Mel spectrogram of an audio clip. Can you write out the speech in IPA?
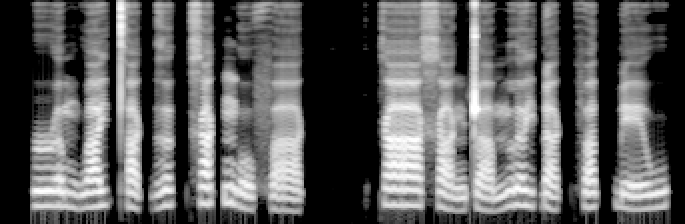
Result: ɹə˨˩m wa˧˥jt̪ʰa˨˩k̚ɣəː˦˥k̚xa˦˥k̚ ŋo˨˩fa˨˩k̚ | kaː˧ xa˨˩˨ŋʈa˨˩˦m lə˧jɗa˨˩k̚fa˦˥t̚ɓe˧˥w

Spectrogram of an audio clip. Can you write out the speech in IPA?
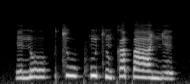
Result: ɪ˨no˦ | t͡suː˦kʰũ˦t͡sũ˨ ka˦ paː˦˨ ɲɪ˨

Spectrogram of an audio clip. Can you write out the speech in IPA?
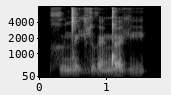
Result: xɯŋ͡ǀeʒʑɯ ðæŋ͡ǃæ ʒi

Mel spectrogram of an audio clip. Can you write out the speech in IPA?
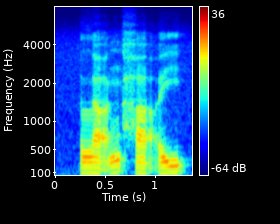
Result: la̰˧˥ŋha̰˧˥j

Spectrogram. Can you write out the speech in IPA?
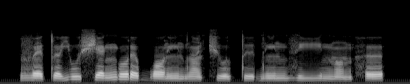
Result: vɛ˨tə˨ju˦ ʃɛ˧ŋo˦ɾə˨˦ bɔ˨ɾĩ˨dã˨ t͡ʃu˨ltɨ˨ dĩ˧nziː˧ nɔ̃˨nhə˧

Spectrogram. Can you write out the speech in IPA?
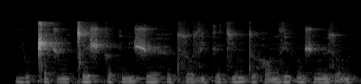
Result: juǁɐt͡ʃuŋʊ ǀeʃkœkni ʃøhøtzo zike d͡zyntʊ hɔn ziθŋʏʃ ŋøzon

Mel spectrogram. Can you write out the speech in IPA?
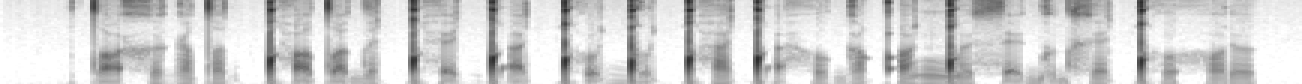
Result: tˤo̰˩ xœ˩˧˩ɡɛ˩tˤœ˩d ǃʰɛ̰˩˧˩tˤo̰˩dɛ˩ ǃʰɛ̰˩˧˩ǃʼa̰˩ ǃʰo̰˩˧˩ɡ͡ǃo̰˩˧˩ǃʰa˩˧˩ǃʼa̰˩ ho˩ɡœ˩˧˩qʼɵ˩˧˩ŋ͡ǃɵ˩ sɛ̰˩˧˩ɡo̰˩dxɛ˩˧˩ ǃʰo˩˧˩hɔ˩˧˩ɾɵ˩˧˩

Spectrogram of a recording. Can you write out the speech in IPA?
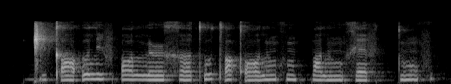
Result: ɡ͡ǁikʼɒʔʊlif ʔɔlːə˞ xʌ tʼutʼɒkʼɔlũ xũpːɒlũ xɛf tːũf

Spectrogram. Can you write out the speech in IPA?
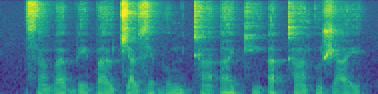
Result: sʰã˨ba˨ʊ̯be˨ɪ̯pa˨ʊ̯ t͡ɕa˨ʊ̯zɛ˦bo˦mḭ˦˨ kʰã˨ʔa˦ɪ̯ kʰi˨ʔä˦ʔkʰã˨ kṵ˦˨ʃa˨ɪ̯

